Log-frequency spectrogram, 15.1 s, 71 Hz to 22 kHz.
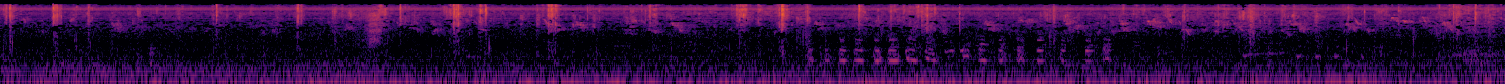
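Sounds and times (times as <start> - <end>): beaks pecking in dry leaves: 0.0 - 15.0
hen clucking: 7.8 - 15.0.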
